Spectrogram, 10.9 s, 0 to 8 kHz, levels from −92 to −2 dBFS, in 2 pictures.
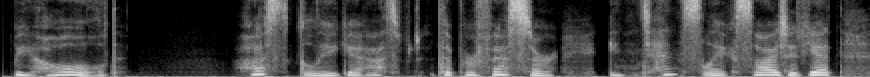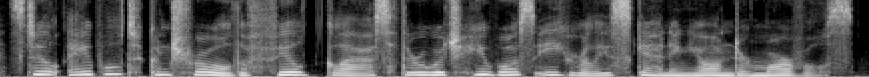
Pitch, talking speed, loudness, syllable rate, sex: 240 Hz, 125 wpm, -20 LUFS, 4.5 syllables/s, female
